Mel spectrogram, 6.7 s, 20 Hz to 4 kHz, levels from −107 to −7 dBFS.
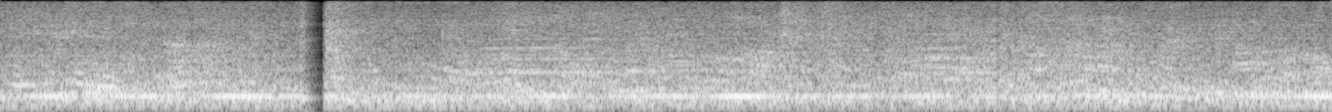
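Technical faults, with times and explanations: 1.52 to 1.64 s, burst of packet loss: About 100 ms of audio never arrived in time to be played. The receiver covered the hole for about 95 ms by extending the last sound it had and lowering its level as the gap went on. That produces a short held tone or fading hiss in place of the real sound. When the stream picks up again, it jumps ahead, and the audio from the gap is simply gone.
4.98 to 5.01 s, short concealed packet loss: Here the missing stretch is only about 20 ms. The receiver patched it by continuing the preceding sound for about 13 ms, then crossfading back into the real signal. The result is a brief smear or wobble rather than an obvious hole. A short, sharp event at that point can disappear entirely. The whole clip carries nothing above 4 kHz, which fits a narrowband telephone codec.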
